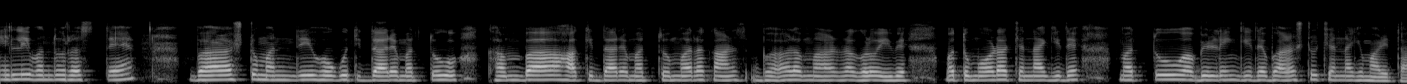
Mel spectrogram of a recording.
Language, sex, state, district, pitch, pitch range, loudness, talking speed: Kannada, female, Karnataka, Bellary, 200 Hz, 195-210 Hz, -24 LUFS, 100 wpm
